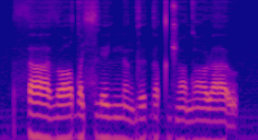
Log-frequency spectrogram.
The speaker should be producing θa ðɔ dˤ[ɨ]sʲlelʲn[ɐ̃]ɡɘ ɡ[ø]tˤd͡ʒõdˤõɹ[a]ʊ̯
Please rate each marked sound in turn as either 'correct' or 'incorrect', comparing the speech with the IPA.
correct, correct, incorrect, correct

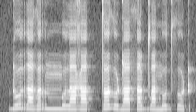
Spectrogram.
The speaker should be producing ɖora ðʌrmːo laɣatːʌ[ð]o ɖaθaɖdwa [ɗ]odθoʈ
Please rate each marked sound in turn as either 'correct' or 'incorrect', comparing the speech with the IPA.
correct, incorrect

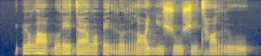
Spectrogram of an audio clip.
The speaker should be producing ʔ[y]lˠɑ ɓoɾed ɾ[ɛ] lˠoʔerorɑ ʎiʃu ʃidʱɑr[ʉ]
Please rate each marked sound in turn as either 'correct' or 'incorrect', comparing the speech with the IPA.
correct, incorrect, incorrect

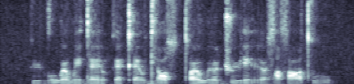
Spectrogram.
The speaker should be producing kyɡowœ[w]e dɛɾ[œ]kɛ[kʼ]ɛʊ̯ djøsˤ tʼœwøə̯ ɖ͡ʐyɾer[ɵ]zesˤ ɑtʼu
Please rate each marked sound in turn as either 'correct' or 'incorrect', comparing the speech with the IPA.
correct, incorrect, correct, incorrect

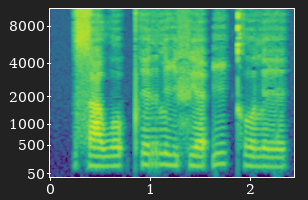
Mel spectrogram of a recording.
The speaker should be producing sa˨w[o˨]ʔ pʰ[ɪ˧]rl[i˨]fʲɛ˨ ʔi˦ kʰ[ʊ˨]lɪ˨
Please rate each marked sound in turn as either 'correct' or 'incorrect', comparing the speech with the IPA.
correct, correct, correct, correct

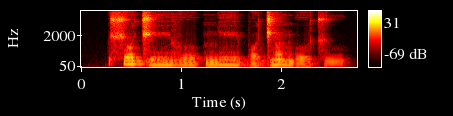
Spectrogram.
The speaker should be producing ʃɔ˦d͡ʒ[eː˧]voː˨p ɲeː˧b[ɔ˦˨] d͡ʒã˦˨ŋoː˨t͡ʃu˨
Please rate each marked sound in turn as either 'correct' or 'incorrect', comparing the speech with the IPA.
incorrect, incorrect

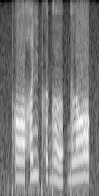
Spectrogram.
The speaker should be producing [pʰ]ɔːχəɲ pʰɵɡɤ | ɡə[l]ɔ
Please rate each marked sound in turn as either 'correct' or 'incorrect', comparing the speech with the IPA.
correct, correct

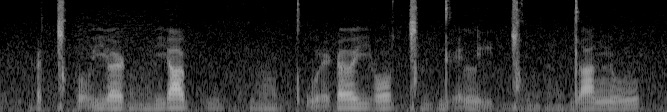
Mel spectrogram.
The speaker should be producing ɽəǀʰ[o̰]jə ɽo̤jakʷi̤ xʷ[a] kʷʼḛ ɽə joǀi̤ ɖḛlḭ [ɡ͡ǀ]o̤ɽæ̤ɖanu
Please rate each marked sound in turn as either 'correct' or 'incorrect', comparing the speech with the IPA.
correct, incorrect, correct

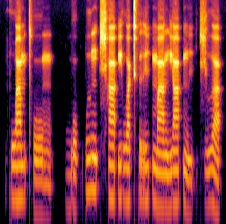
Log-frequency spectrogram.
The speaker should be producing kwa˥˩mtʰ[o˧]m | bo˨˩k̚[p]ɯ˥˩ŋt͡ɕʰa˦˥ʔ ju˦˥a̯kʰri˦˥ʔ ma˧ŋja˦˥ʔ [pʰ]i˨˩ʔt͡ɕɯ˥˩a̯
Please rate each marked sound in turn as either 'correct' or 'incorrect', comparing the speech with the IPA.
incorrect, correct, incorrect

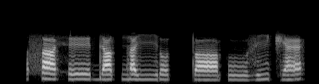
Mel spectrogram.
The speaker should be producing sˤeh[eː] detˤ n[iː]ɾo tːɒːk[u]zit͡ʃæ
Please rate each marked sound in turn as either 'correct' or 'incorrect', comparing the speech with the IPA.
correct, correct, incorrect

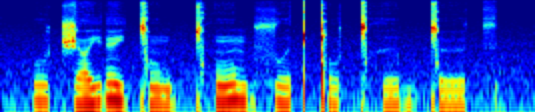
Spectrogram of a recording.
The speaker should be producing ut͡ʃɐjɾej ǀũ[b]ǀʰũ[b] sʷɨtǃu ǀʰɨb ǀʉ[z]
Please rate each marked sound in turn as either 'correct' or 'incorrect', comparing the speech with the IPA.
correct, correct, incorrect

